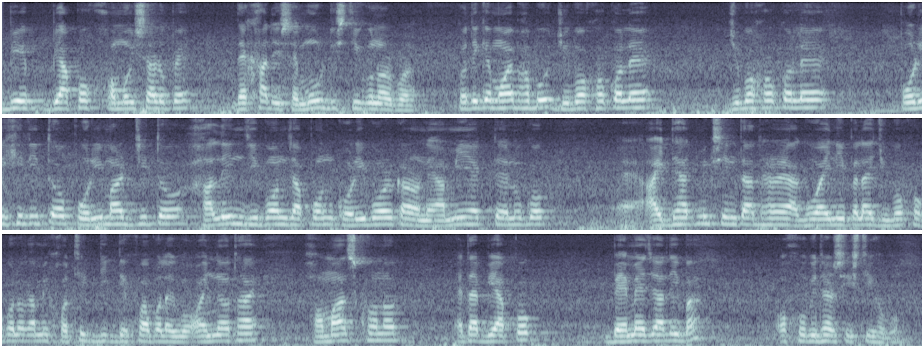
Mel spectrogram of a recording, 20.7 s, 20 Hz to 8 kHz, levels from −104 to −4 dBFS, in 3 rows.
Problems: constant background noise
